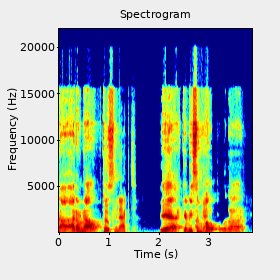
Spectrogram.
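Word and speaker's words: Knecht: Dalton Connect.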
